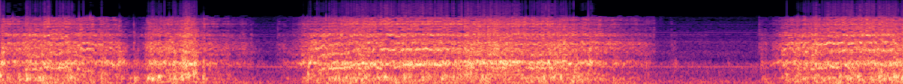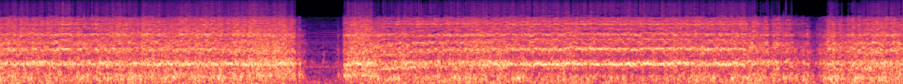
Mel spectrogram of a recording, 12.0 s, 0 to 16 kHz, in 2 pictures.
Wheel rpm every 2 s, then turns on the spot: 110, 150, 60, 210, 130, 170.
none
